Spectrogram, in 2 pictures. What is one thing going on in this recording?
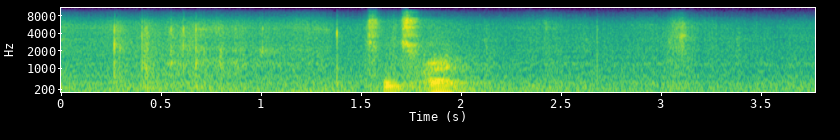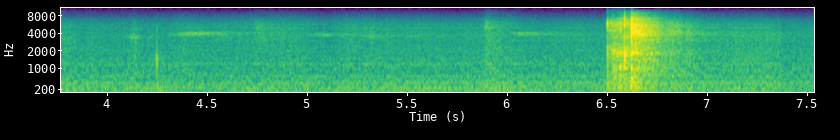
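Leaves rustle and crinkle as they are folded around rice.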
